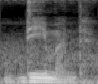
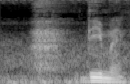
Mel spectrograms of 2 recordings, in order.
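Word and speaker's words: daemon: call the background process demon demon so it's it's spelled d-a-e-m-o-n instead of d-e-m-o-n but the pronunciations are the same so it's it's kind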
